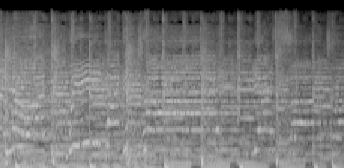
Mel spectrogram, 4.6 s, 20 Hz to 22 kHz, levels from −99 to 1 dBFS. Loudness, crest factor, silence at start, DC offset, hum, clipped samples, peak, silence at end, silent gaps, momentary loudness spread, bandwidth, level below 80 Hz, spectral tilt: -23 LUFS; 16 dB; 0 s; 0.2%; none; under 0.1%; -6 dBFS; 0 s; none; 7 LU; 17 kHz; -34 dBFS; -3 dB/octave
